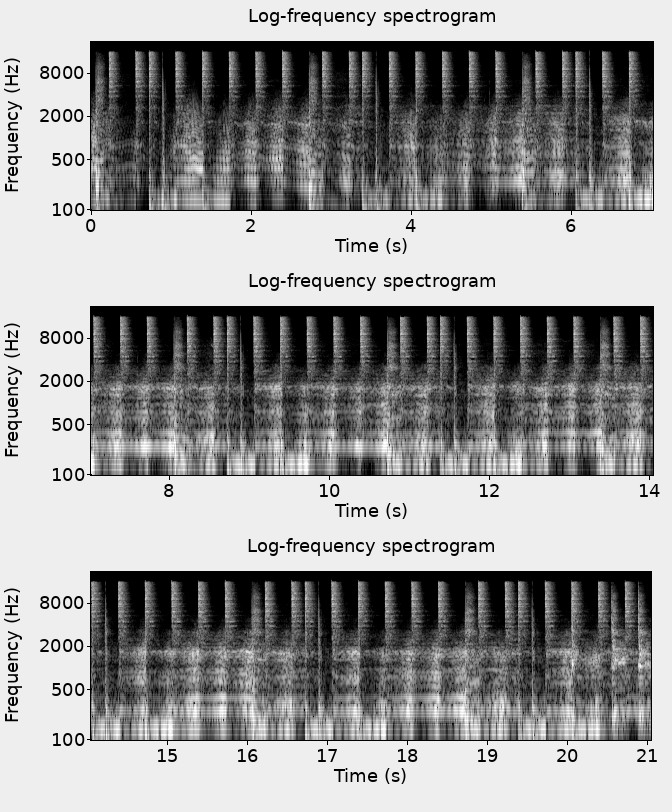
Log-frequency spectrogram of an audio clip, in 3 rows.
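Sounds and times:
drum machine beat with echo: 0.0 - 21.0
pitched bass line: 0.0 - 21.0.

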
